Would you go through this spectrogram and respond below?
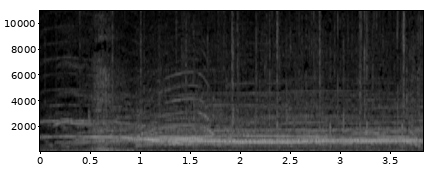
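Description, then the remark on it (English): A large live concert crowd cheers loudly and continuously, with overlapping shouts, whoops and high-pitched screams forming a dense, sustained roar throughout. “Well, look how the fucking crowd got. I'm so grateful.”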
